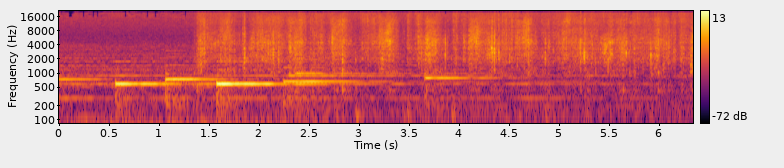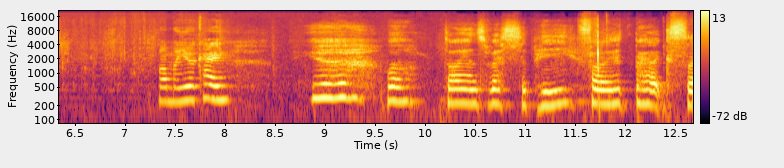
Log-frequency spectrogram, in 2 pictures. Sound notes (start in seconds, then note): 0.0 sentimental music; 1.4 spatula stirring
